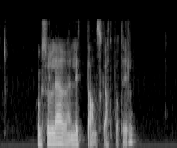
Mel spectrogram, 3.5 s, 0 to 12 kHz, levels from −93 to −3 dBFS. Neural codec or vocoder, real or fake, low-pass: none; real; 7.2 kHz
